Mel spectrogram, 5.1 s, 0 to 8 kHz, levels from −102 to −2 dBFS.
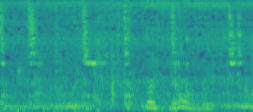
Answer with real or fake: fake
